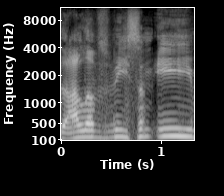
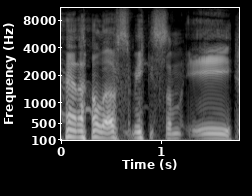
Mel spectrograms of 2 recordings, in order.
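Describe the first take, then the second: First: Slow put-on drawl, louder; mock slang. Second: Mock slang again. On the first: Fan gushing about [name], mock drawl. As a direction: ham up the slangy voice. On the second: Fan repeating his [name] line, slow mock. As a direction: repeat it lazily.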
